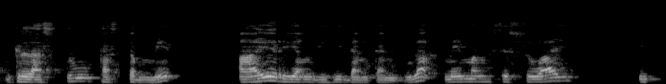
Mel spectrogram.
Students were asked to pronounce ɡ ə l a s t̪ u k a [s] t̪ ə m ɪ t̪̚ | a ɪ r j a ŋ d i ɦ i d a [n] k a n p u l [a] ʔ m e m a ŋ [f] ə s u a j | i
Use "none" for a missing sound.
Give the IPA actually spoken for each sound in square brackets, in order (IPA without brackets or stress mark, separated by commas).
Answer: s, ŋ, a, s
